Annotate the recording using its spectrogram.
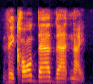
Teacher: you didn't pronounce dad separately from called and that. It was called dad that. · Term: Push it together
